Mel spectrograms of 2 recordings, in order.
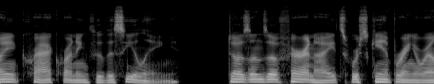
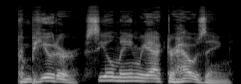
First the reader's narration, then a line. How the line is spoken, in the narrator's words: Jonathan yelled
